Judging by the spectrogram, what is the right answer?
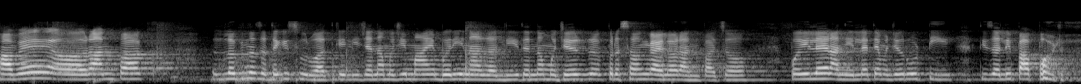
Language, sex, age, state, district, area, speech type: Goan Konkani, female, 30-45, Goa, Bardez, urban, spontaneous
